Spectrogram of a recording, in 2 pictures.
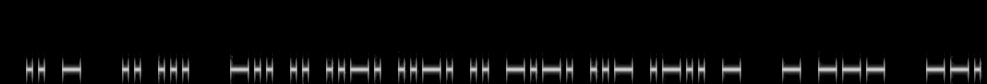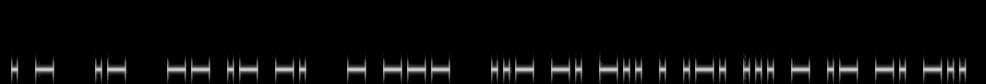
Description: Morse code, heard as a keyed tone, about 20 wpm, 700 Hz. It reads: IT IS DIFFICULT TO GET A MAN TO UNDERSTAND
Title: Sentences with 9-Word Phrases - 20wpm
